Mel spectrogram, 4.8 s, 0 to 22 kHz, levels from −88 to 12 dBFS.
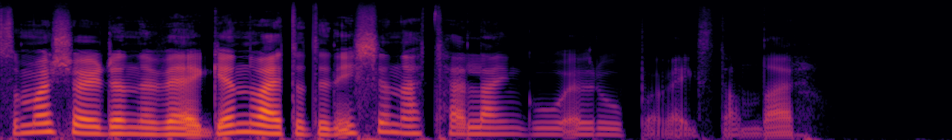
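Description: From 1.70 to 2.59 s, a gain reduction is applied in unsmoothed 2 dB steps, about ten per second, pulling the level down by roughly 10 dB. Each abrupt step clicks, so zipper noise ticks audibly through the speech while it fades.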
